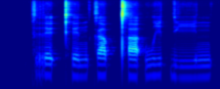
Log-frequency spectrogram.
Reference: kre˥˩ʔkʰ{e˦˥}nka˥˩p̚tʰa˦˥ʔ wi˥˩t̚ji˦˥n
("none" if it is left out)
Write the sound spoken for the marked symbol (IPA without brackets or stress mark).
e˦˥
